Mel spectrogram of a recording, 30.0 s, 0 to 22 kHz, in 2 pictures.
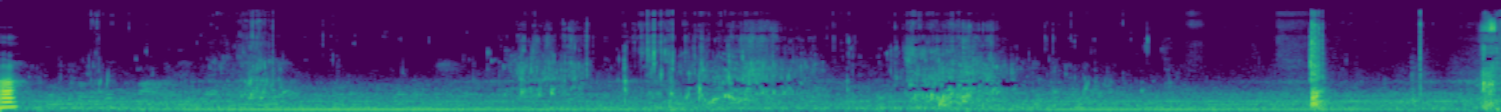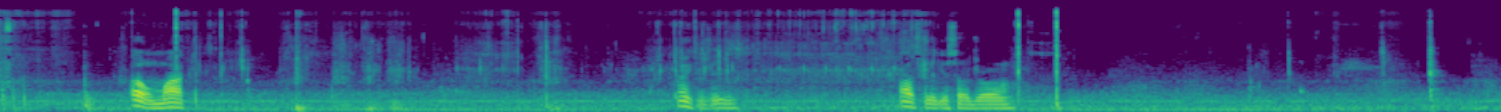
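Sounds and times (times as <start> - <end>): steady low rumble: 0.0 - 30.0
kayak paddle swishing water: 1.9 - 3.7, 4.4 - 12.1, 17.3 - 24.3.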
